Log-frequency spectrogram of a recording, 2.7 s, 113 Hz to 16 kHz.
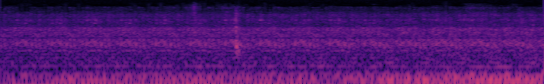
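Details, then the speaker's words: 6.0L Powerstroke diesel being diagnosed for P0299 turbo underboost code, VGT vanes commanded open and closed with scan tool: steady, even deep idle rumble, no knocks or misses; normal idle with turbo vanes closed. "I can open and close it and when you do this you can hear the engine change in sound so I'm going to open it and then I'm going to close it"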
